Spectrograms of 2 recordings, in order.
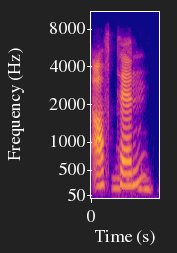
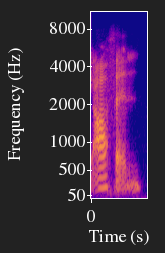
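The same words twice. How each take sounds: First: The T sound is pronounced in the middle. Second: The T sound is silent in the middle. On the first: "from other British accent. They say often" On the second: "American English, silent T"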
